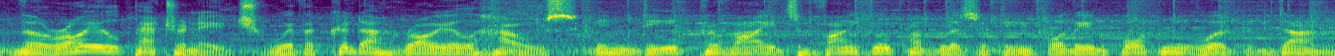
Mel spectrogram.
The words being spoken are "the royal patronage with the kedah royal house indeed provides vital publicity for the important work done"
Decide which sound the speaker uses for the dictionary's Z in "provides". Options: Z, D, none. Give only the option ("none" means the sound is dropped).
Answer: Z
